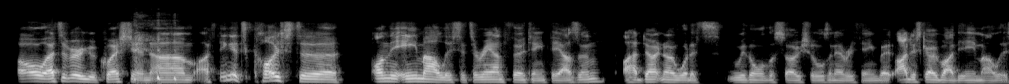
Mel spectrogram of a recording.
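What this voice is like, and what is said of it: Australian accent. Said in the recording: “he is an Australian, which you can obviously hear from his accent”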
